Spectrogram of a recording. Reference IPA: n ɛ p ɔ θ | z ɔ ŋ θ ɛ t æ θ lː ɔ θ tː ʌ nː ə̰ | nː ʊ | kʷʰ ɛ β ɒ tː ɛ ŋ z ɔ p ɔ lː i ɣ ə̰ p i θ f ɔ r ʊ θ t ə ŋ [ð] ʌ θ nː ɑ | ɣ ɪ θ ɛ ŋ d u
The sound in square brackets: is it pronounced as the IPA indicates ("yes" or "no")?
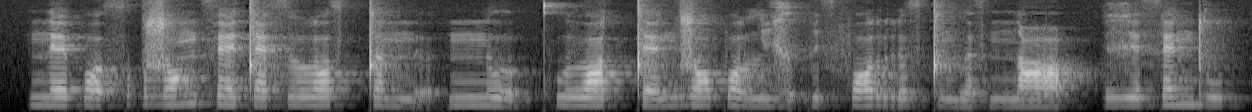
yes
